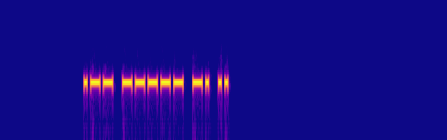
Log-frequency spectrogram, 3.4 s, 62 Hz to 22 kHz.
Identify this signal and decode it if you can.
Morse code, heard as a keyed tone, about 49 wpm, 700 Hz. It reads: W0NI
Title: USA Call Signs - 4 Characters - 50wpm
